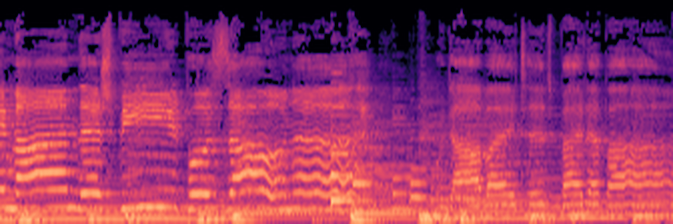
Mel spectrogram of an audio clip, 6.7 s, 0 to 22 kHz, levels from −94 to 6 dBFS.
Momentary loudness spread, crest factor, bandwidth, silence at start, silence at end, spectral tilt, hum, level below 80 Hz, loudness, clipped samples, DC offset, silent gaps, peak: 7 LU; 14 dB; 16 kHz; 0 s; 0 s; -5.5 dB/octave; none; -38 dBFS; -14 LUFS; under 0.1%; under 0.1%; none; 0 dBFS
